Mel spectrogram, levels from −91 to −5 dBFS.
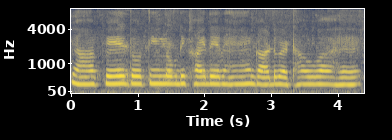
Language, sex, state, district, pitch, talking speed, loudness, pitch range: Hindi, female, Uttar Pradesh, Lucknow, 225 Hz, 175 wpm, -14 LUFS, 220-235 Hz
